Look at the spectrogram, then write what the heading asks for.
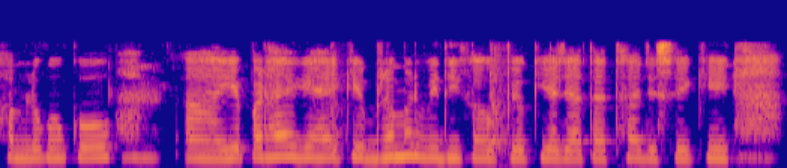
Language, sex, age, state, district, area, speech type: Hindi, female, 18-30, Uttar Pradesh, Chandauli, urban, spontaneous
